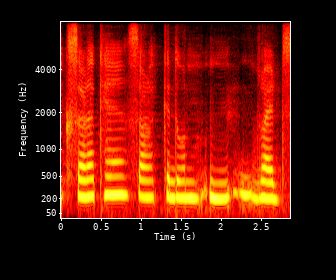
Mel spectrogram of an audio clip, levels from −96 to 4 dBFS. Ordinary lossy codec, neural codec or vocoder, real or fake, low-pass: none; codec, 16 kHz, 0.8 kbps, ZipCodec; fake; none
